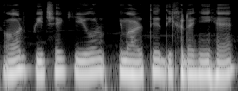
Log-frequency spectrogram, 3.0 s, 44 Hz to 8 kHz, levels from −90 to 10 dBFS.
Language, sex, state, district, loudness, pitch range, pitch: Hindi, male, Bihar, Patna, -14 LUFS, 120-135 Hz, 125 Hz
